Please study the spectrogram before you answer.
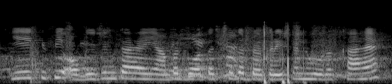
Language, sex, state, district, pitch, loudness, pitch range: Hindi, female, Uttar Pradesh, Ghazipur, 260 Hz, -22 LUFS, 245-285 Hz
